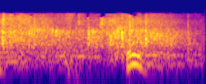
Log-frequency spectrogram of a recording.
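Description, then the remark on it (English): An audience claps in a dense, steady burst for about a second and a half for a child about to try a long jump, with a faint voice briefly rising through the applause near the end. “Let's give him the clap.”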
